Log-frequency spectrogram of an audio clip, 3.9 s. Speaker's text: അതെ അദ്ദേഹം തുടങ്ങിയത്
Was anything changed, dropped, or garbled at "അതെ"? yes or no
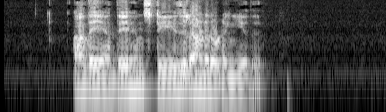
no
